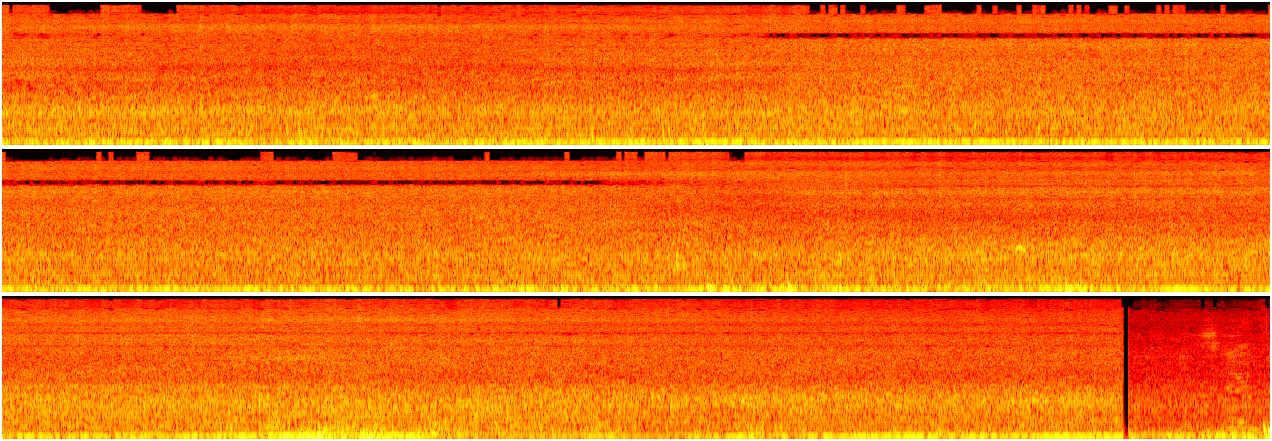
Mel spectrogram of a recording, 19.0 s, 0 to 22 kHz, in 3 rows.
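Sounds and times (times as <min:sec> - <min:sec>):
wind buffeting microphone: 0:09.4 - 0:19.0.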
